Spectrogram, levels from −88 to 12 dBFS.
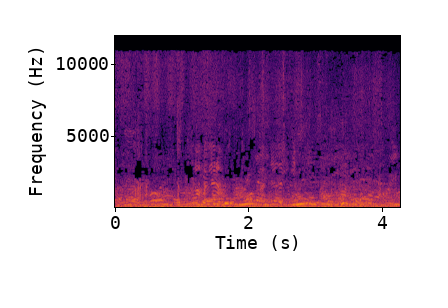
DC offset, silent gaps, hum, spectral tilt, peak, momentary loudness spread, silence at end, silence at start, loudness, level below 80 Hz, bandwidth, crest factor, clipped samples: under 0.1%; none; none; -6.5 dB/octave; -8 dBFS; 4 LU; 0 s; 0 s; -24 LUFS; -28 dBFS; 11.5 kHz; 14 dB; under 0.1%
